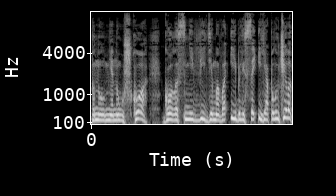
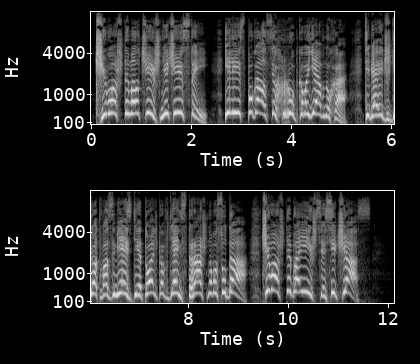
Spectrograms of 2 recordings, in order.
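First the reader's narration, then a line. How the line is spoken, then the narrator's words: Forced shout, awkward. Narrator (Russian): я преодолела себя, выкрикнув снова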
